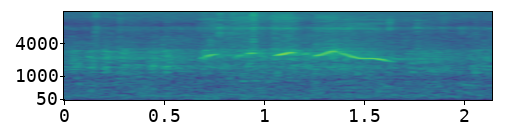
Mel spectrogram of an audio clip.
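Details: Sooty-headed bulbul chick being fed by its parent: a short run of clear whistled notes, rising then sliding down in a smooth slur, over a soft background hiss.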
